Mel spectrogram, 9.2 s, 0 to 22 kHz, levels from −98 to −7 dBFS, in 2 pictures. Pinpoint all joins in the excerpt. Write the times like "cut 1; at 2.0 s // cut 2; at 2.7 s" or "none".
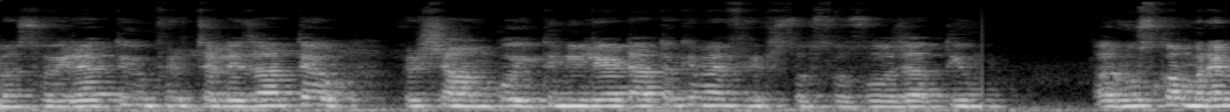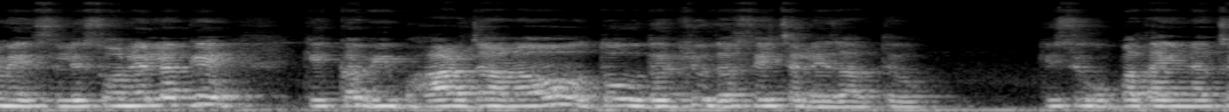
none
